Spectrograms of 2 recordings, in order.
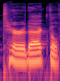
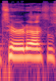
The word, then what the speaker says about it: pterodactyl: thought it meant dick pterodactyl fever dick pterodactyl fever and i know i know pterodactyl starts with a p but the p is silent so that means it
